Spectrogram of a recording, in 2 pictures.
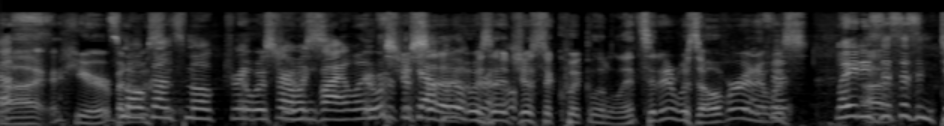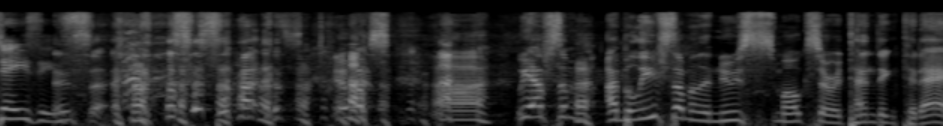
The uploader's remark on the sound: Broadcasting live from The Capital Grille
